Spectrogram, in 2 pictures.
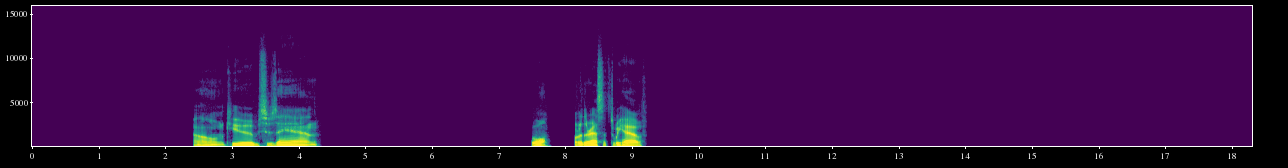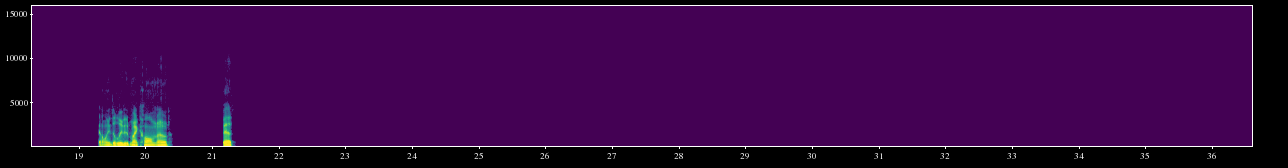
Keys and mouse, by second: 0.3 x, 1.5 click, 2.2 click, 4.0 click, 4.8 x, 5.6 click, 5.8 x, 8.0 x, 10.9 click, 11.8 click, 13.3 ctrl+z, 15.4 middle click, 19.0 shift+a, 23.5-24.1 drag, 24.7 click, 25.5 drag, 26.2-26.7 drag, 27.2-28.4 drag, 29.1-30.0 drag, 30.7 x, 32.0 ctrl+z.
